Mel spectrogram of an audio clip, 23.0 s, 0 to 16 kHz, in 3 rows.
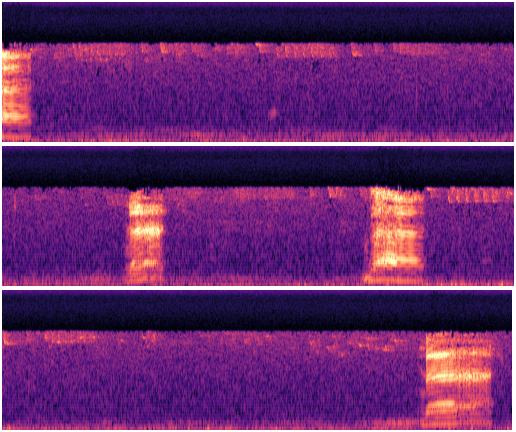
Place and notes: Eifelzoo, Deutschland - Soay-Schafe / Soay sheep
Soay-Schafe im Eifel-Zoo. / Soay sheep in the Eifel-zoo.
Germany, 7 July 2015, 13:49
